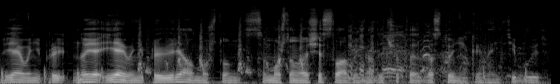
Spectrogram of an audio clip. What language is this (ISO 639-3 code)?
rus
